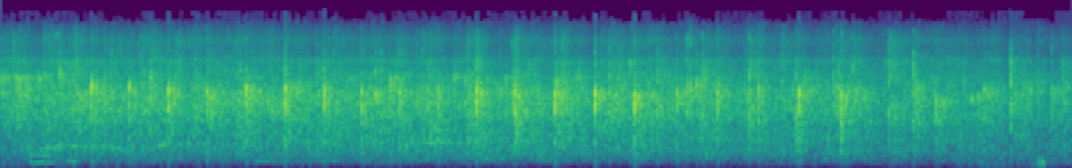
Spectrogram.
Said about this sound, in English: So I just want to, actually I just think we could just give them a little bit of a round of applause.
